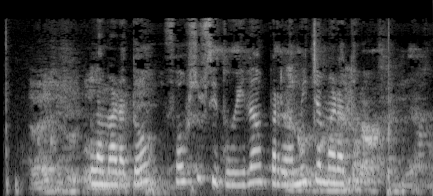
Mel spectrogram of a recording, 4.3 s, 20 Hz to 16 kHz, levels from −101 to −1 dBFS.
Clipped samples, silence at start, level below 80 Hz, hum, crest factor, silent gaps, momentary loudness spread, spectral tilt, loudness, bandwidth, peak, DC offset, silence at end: under 0.1%; 0.05 s; -58 dBFS; none; 16 dB; none; 12 LU; -6 dB/octave; -25 LUFS; 11.5 kHz; -8 dBFS; under 0.1%; 0 s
